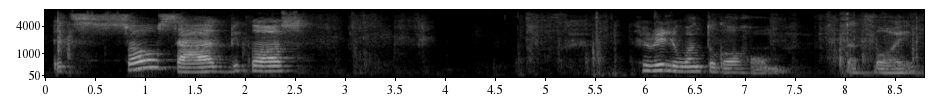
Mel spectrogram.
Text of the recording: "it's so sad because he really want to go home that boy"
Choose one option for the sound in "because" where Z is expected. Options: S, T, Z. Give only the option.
S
